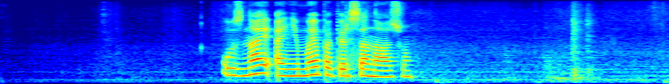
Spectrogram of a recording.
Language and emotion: Russian, neutral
